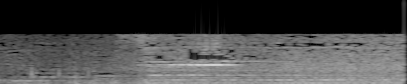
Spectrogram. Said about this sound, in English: And a car going by.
